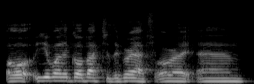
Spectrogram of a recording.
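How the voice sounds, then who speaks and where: A man's voice: fairly high pitch, steady tone, normal speed, darkish tone. A man hosting a casual fantasy football chat, rambling with many fillers and restarts. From Ireland. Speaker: podcast host.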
